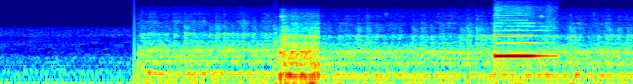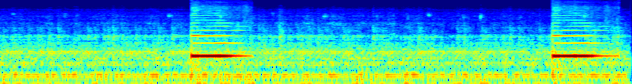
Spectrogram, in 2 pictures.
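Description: An elevator motor hums steadily.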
